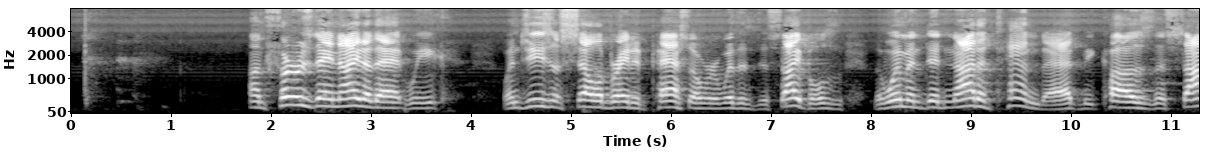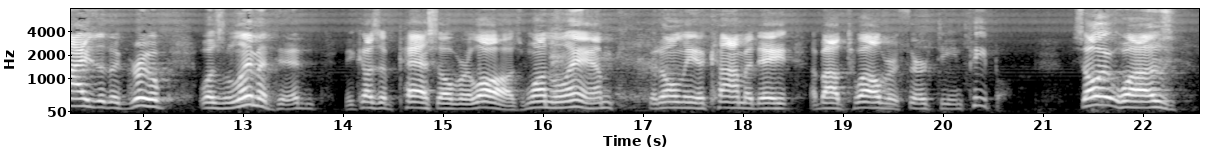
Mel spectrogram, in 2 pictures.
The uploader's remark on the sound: ESCBC Easter Sunrise First Service recorded on 04/09/2023.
